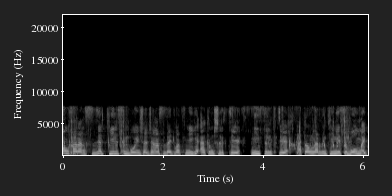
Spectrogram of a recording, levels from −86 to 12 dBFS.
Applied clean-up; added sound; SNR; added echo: neural mask model Resemble Enhance denoiser.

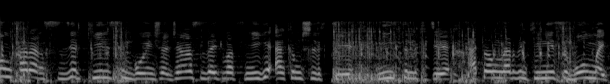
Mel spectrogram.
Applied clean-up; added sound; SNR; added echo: none; Gurgling; 9 dB; none.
